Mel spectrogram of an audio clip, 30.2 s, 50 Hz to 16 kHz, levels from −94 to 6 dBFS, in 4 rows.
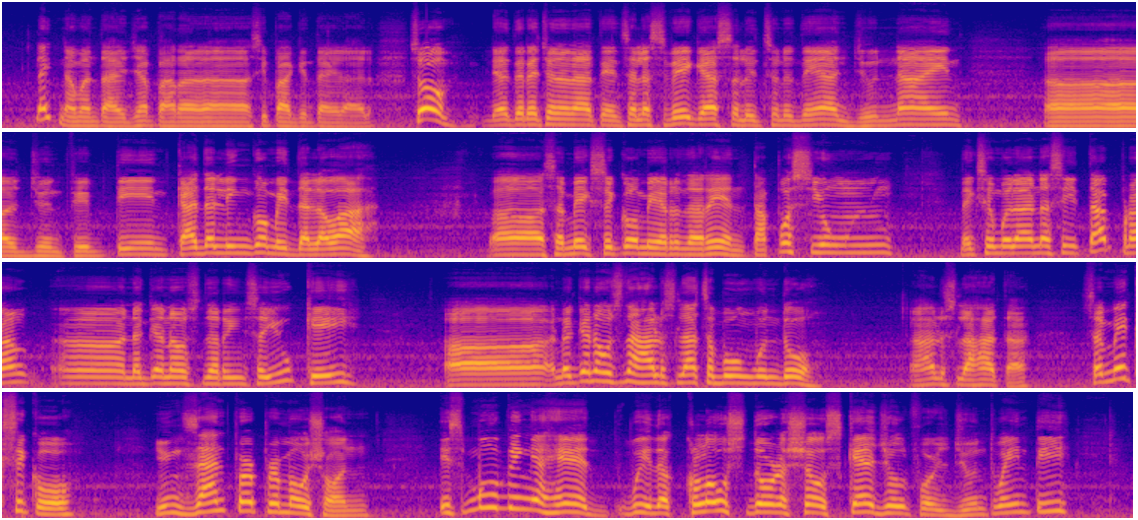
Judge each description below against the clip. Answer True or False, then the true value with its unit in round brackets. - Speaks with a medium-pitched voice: True (170 Hz)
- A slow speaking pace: False (150 wpm)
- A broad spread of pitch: True (7.1 semitones)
